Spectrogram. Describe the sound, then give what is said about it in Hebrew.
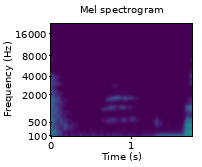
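A huge cat gives one short, soft meow with a clear tonal quality in a quiet moment, with a person's voice briefly audible just before and after. “הוא לא צריך לקפוץ אפילו מהשולחן, פשוט עומד על הרגליים האחוריות שלו ונשאר על השולחן, כי הוא חתול עצום.”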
